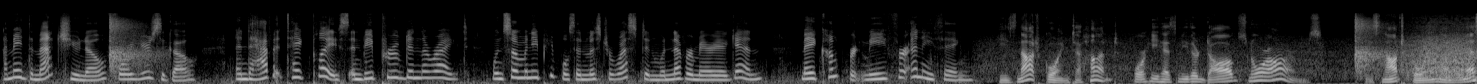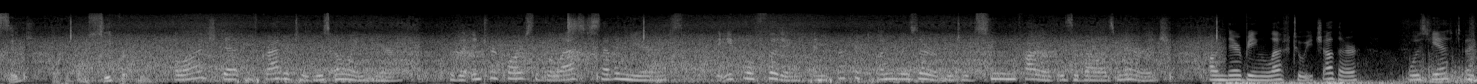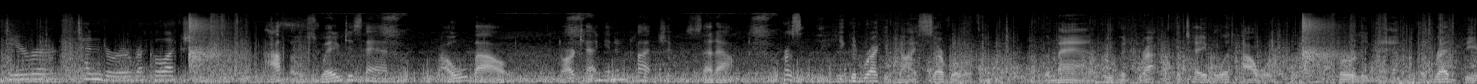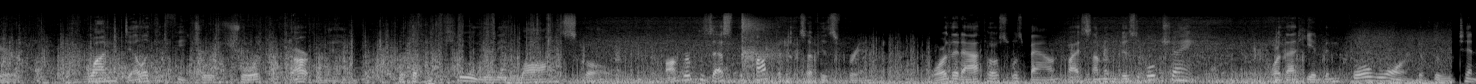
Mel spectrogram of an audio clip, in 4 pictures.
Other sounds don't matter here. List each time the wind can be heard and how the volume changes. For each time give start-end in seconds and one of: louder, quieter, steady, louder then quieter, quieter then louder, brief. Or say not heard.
0.0-58.9 louder.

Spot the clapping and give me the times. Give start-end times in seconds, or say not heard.
1.1-1.7, 13.6-14.1, 20.4-20.8, 31.4-31.9, 42.5-43.2, 51.7-52.3.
